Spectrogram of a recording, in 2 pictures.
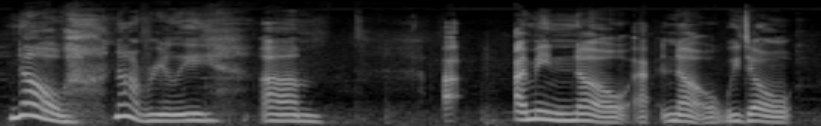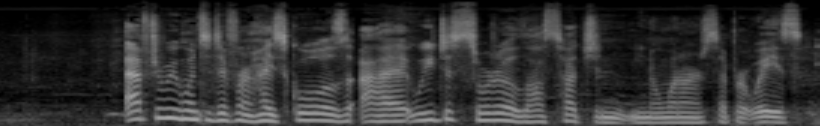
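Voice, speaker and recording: A woman playing an awkward, guarded young loner in naturalistic audio drama, speaking in a hesitant, halting way. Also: on the low side, expressive, close to an everyday voice.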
